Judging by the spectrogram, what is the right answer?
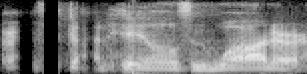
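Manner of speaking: mock screaming, yelling in a put-on American accent. Imitating a man who screamed at everyone: imitating a screaming American. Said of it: "Was that your American accent?".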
